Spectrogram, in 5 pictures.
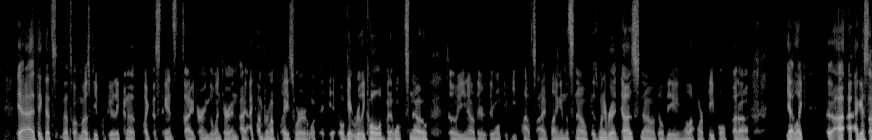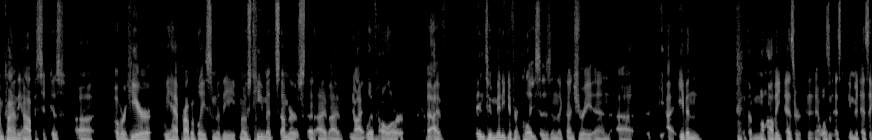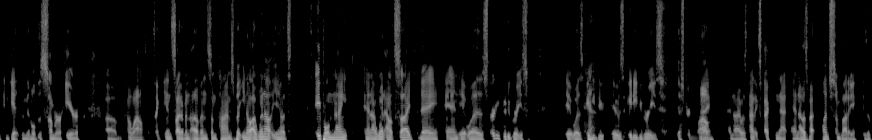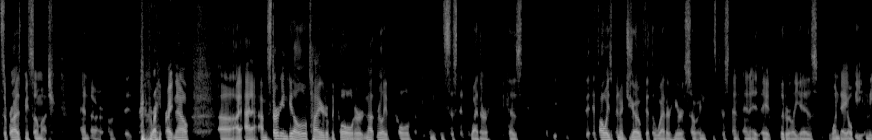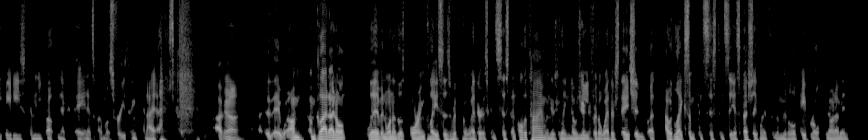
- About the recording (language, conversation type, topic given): English, unstructured, What is your favorite walking route, and what makes it special?
- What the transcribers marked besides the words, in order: distorted speech; chuckle; laughing while speaking: "Yeah"; chuckle; laughing while speaking: "right"; laughing while speaking: "I"; other background noise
